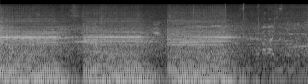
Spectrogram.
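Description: Concert intro soundtrack played loud over an arena PA: three long, deep swells with a steady drone above, each about a second and a half, easing off near the end.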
